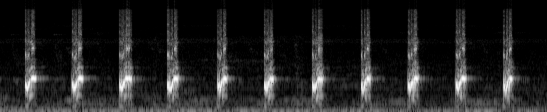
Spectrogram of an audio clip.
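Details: White-breasted waterhen call played as a trapping lure, eleven loud, abrupt croaking notes at a very even rhythm of about two per second, clean and dominant over a slight background hum.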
